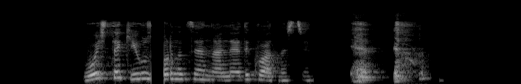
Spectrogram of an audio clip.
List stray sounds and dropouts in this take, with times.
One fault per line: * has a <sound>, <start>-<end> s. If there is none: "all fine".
* has a dropout, 1.5-1.6 s
* has a cough, 3.5-4.3 s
